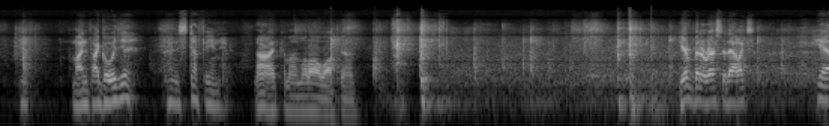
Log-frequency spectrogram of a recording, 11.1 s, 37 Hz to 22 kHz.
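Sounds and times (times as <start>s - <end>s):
footsteps on hard floor: 6.0s - 9.1s.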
